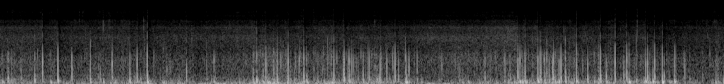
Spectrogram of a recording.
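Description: Heavy typhoon rain with gusting wind, full of an uneven crackle of drops and gusts striking the microphone, growing heavier about two and a half seconds in.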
